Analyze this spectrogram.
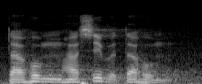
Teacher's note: mim mati bertemu ha, izhar syafawi dibaca dengan terang yang kebibiran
